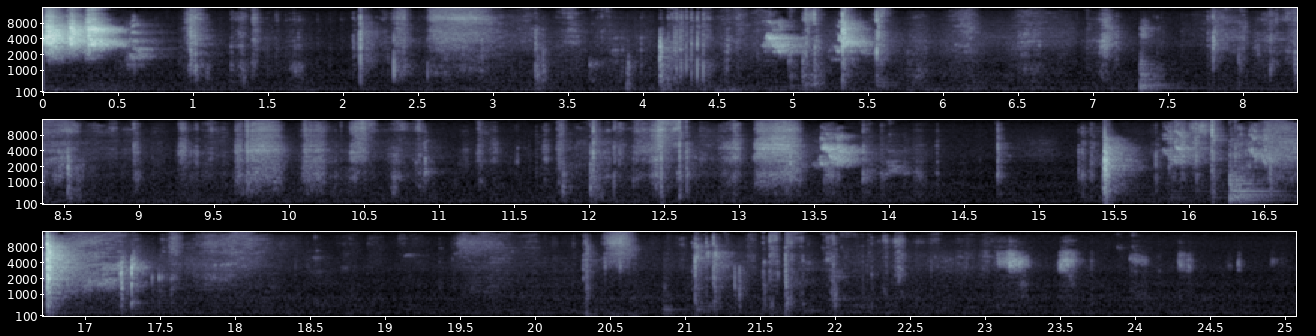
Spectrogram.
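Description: Pet budgerigars chirping and chattering irregularly, mixed with the rustle and crinkle of a sheet of paper being handled and folded in half. The sounds come in scattered short bursts, loudest right at the start and again about two-thirds of the way through, thinning out near the end.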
